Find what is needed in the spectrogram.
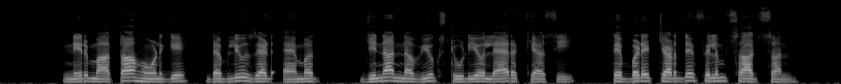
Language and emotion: Punjabi, neutral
